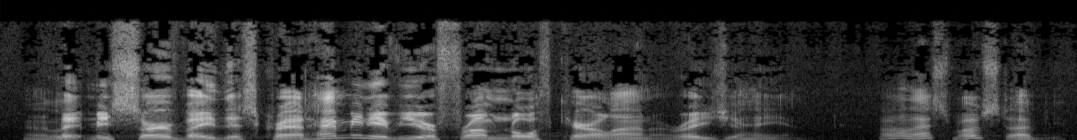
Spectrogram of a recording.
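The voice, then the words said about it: South Carolina Southern accent. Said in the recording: “my South Carolina accent”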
